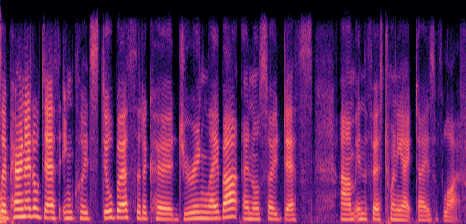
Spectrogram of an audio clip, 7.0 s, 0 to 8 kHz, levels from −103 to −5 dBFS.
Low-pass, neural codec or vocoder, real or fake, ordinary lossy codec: 7.2 kHz; none; real; Opus, 64 kbps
